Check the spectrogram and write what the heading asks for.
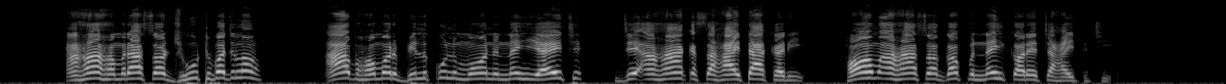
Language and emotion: Maithili, disgusted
